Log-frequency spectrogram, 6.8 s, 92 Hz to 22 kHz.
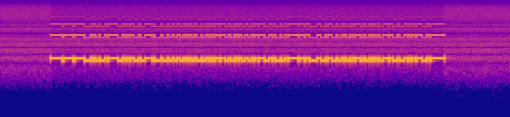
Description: RTTY (50 baud, 170 Hz shift), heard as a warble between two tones, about 1360 Hz centre. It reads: NAME IS YURI, QTH DURBAN,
